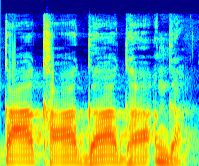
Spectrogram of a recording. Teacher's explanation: का ख ग घ अंग ये कंठ से होगा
